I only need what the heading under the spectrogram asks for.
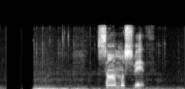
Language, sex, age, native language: Icelandic, female, 7, Icelandic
